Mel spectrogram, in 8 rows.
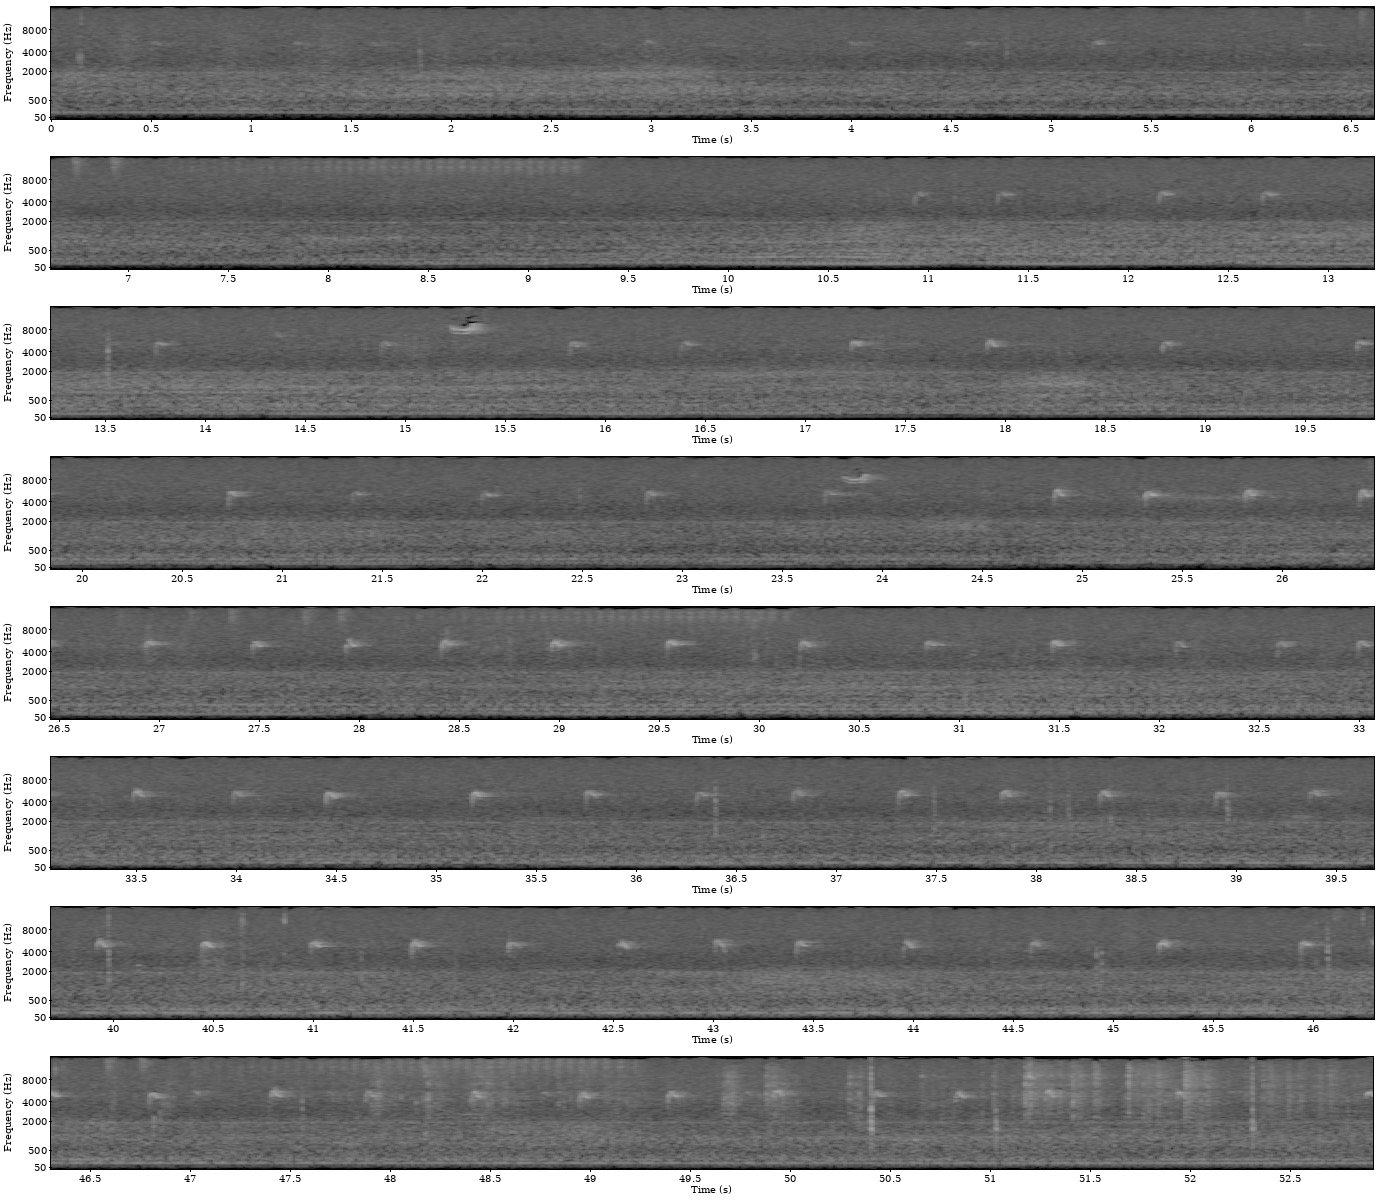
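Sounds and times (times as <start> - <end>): cricket chirping: 10.9 - 23.0, 24.8 - 52.9.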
